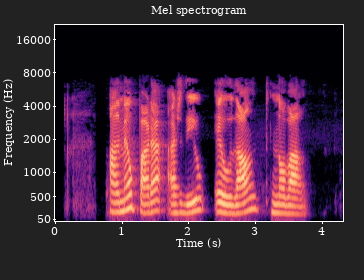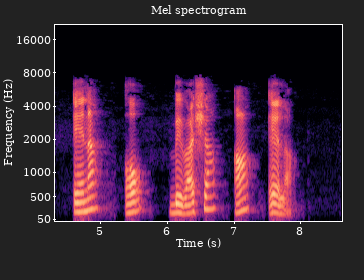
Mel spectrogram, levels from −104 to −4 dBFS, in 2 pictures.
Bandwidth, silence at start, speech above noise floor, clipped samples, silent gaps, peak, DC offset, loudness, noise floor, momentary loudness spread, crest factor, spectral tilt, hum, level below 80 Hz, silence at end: 7.6 kHz; 0.8 s; 61 dB; under 0.1%; none; -2 dBFS; under 0.1%; -18 LUFS; -79 dBFS; 10 LU; 18 dB; -5 dB/octave; none; -62 dBFS; 0.75 s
